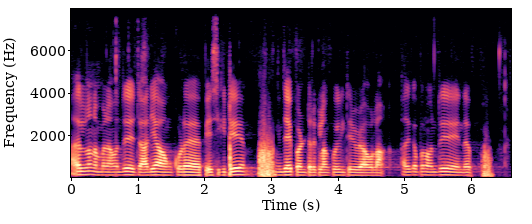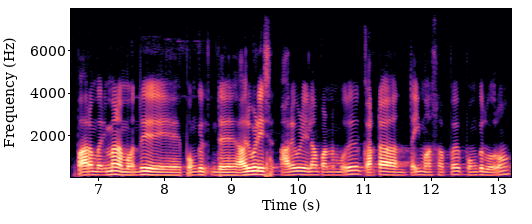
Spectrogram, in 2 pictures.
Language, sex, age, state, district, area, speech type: Tamil, male, 18-30, Tamil Nadu, Cuddalore, rural, spontaneous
